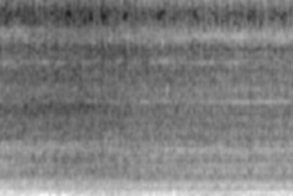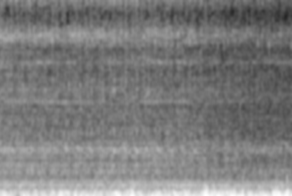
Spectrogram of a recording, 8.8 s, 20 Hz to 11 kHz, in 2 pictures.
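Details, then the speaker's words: 2004 Toyota Land Cruiser with 2UZ V8, 189,000 miles, timing belt replaced at 150,000, recorded in the engine bay: smooth, even idle with a steady low rumble and no knocks or ticks. Healthy normal idle. "Engine is currently on. You can hear everything runs smooth, no issues."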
